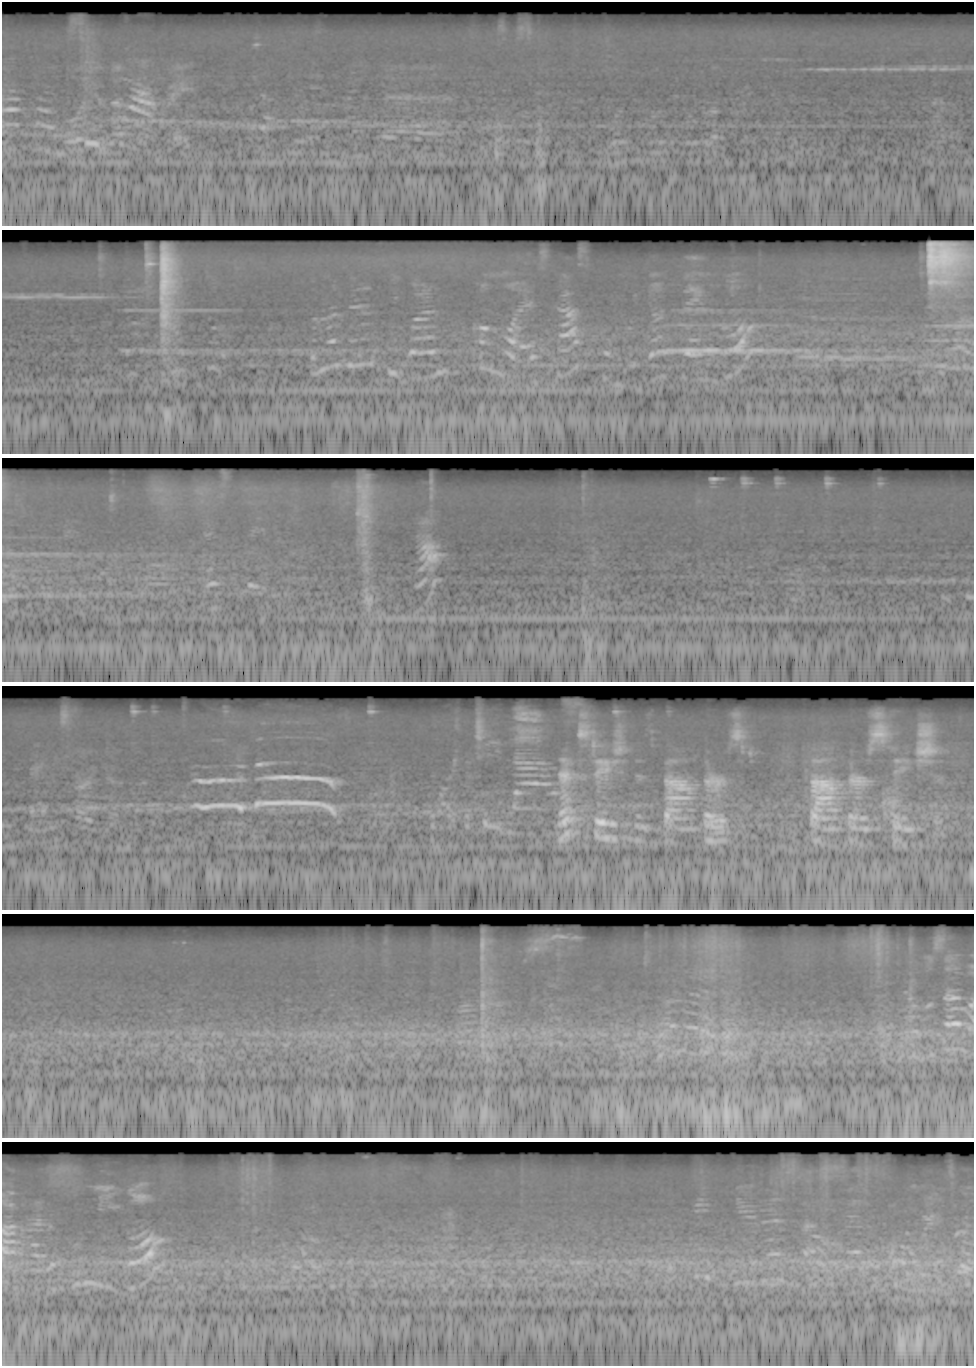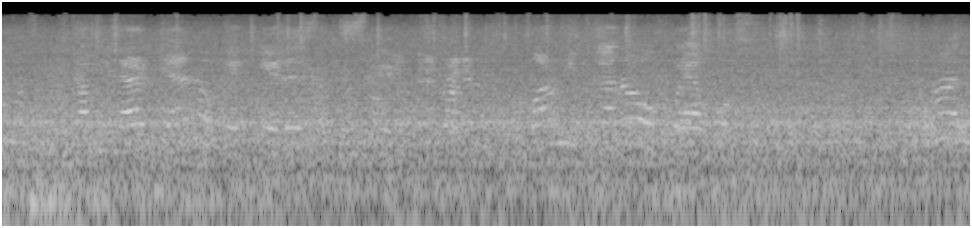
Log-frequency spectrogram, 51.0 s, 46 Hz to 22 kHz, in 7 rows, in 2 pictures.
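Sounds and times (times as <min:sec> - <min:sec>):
subway car low hum: 0:00.0 - 0:51.0.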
